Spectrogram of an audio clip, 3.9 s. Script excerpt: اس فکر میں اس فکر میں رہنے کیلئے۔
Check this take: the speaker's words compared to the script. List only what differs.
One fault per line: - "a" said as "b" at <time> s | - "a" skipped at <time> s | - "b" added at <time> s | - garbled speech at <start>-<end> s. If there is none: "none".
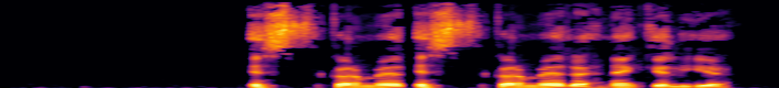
none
